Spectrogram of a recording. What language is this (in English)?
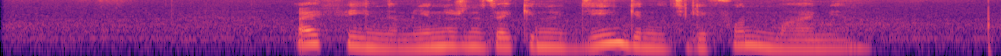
Russian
